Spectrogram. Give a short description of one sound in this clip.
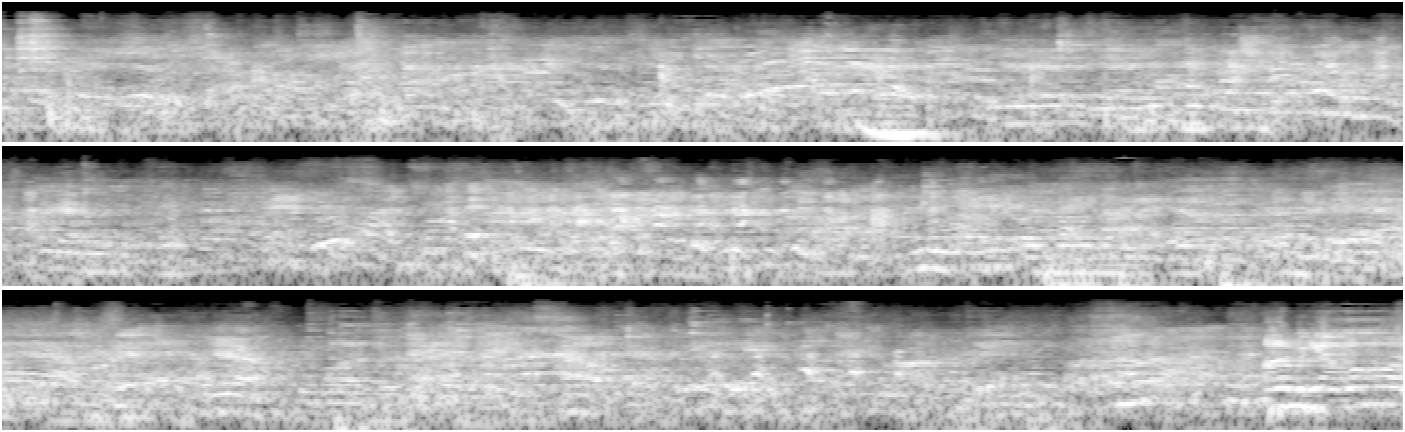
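Dance music plays over loudspeakers.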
